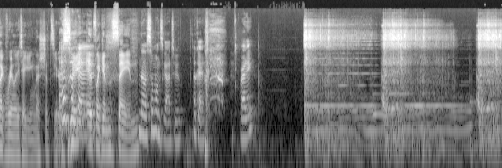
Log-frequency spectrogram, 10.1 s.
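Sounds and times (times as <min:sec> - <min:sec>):
speech: 0:00.0 - 0:05.2
video game stone-hit sound effect with ringing metallic tail: 0:06.1 - 0:10.0.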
